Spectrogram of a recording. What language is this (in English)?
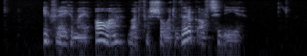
Western Frisian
